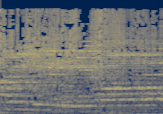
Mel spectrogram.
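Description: Cantonese opera (yuequ) singing of a melodic line with Chinese instrumental accompaniment. The held notes slide downward, and a new note enters near the end.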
